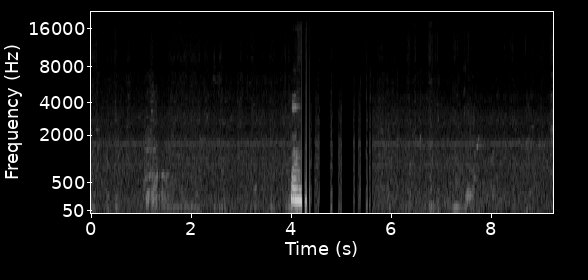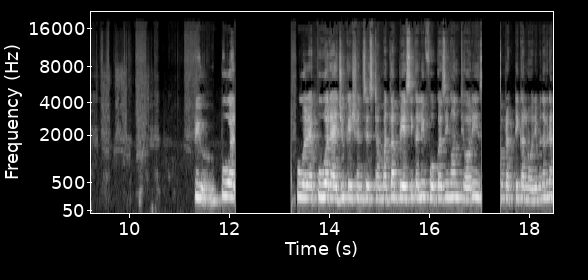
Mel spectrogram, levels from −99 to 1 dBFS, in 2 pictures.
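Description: The speech cuts to silence three times. From 4.21 to 5.32 s it breaks into several short holes, the longest about 0.22 s, losing about a second of sound in all. From 12.11 to 13.24 s it goes silent for about 1.1 s, and from 17.04 to 17.43 s for about 0.38 s. This is digital broadcast dropout: the receiver muted while frames were corrupted or missing, and the programme resumes further on, so whatever was transmitted during each gap is gone.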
